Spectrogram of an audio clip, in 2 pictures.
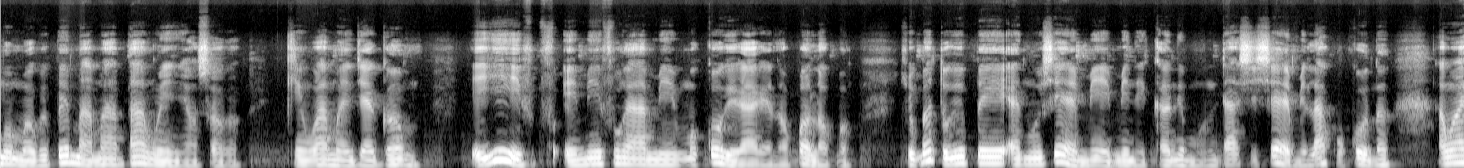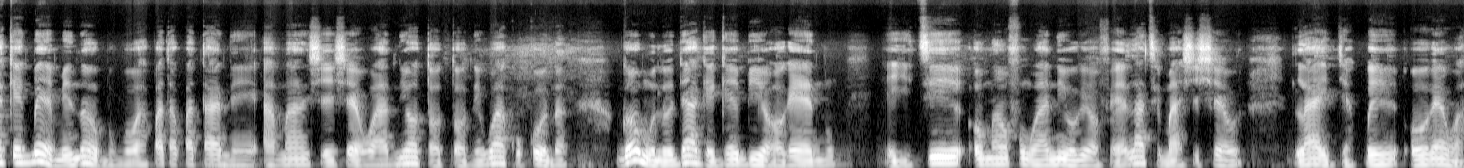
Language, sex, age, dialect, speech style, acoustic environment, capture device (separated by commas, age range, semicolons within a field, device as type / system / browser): Yoruba, male, 35-44, Nigeria - Ibadan, relaxed, nature, mobile / Linux / Chrome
